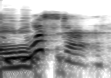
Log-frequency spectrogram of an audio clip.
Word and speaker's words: Worcester: First of all, yeah, it's Worcester. Actually, it depends. If you were born here, it's Worcester, which means there's no R at the end.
